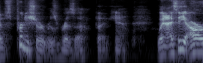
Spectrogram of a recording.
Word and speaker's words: RZA: RZA, yeah. RZA. Okay. I was pretty sure it was RZA, but yeah.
